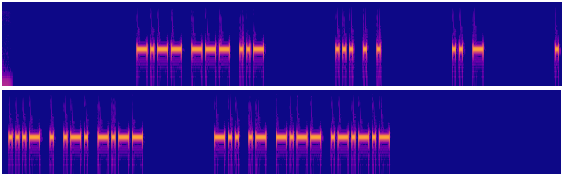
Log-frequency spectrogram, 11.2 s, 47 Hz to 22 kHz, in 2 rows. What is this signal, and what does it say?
Morse code, heard as a keyed tone, about 34 wpm, 700 Hz. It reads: YOU SEE IT EVERY DAY.
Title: 3x Word-Spacing - Sentences from Top 200 Words - 35wpm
